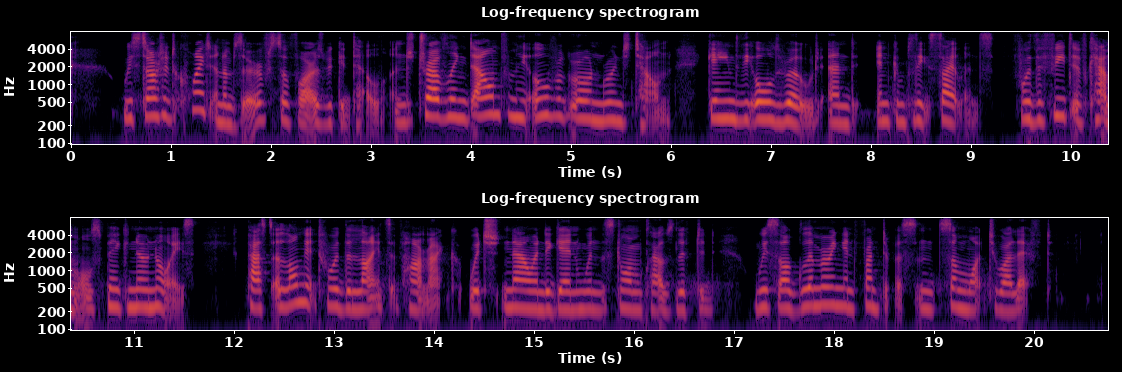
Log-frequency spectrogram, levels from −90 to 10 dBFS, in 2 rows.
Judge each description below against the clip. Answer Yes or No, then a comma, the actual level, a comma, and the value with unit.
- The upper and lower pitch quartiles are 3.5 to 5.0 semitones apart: No, average, 2.7 semitones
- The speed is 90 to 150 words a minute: No, average, 180 wpm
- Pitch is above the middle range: Yes, high, 235 Hz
